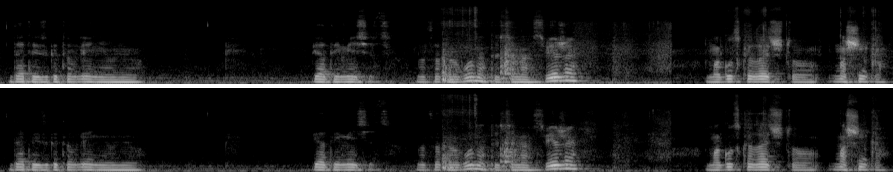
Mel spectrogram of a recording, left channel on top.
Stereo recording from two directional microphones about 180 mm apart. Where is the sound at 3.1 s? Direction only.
15° left (ahead or behind).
